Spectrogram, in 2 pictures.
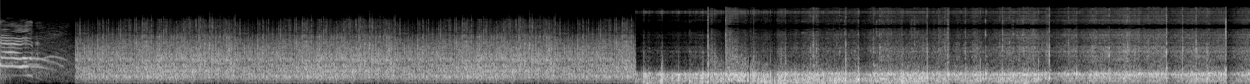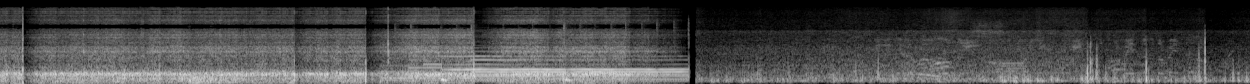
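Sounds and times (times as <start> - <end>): rocket explosion roar and rumble: 0.8 - 16.4
crackles and pops: 0.8 - 16.5.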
